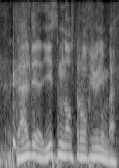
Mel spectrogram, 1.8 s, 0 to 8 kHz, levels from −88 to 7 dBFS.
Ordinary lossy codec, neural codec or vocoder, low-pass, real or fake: none; none; none; real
